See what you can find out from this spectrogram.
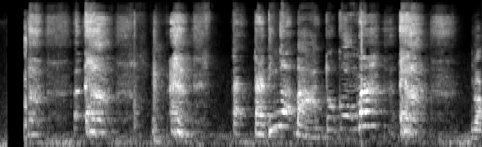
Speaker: nah aku mau beli es krim ya beli es krim kan kamu batuk tuh kan bener batuk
